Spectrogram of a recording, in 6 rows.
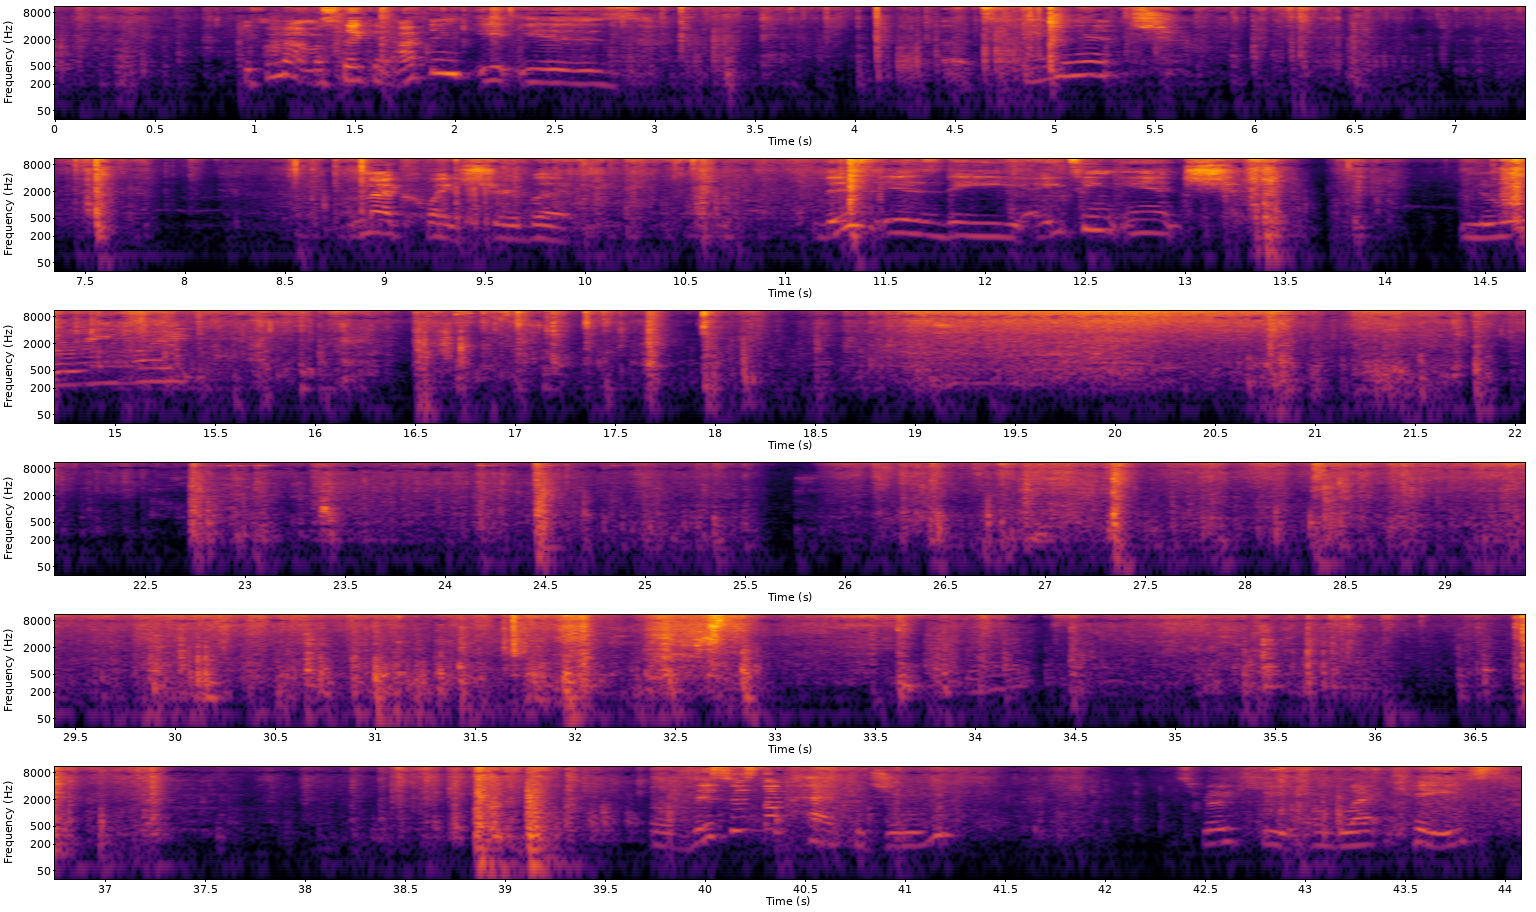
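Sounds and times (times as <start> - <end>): packaging rustling and scraping: 0.0 - 44.0.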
